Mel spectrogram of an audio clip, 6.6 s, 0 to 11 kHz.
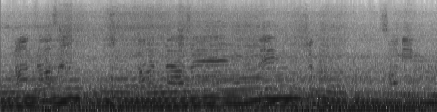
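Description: A Honda S2000 engine revs loud and close, its pitch climbing and falling across repeated throttle blips, with a voice talking over the engine throughout.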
